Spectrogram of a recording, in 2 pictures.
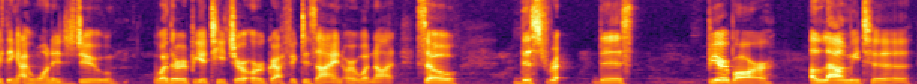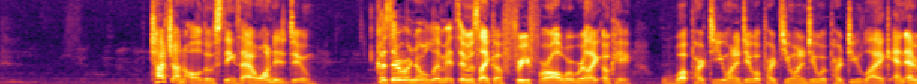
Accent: San Diego, California, United States; growing up in San Diego, it was so exciting to see the growth of it.

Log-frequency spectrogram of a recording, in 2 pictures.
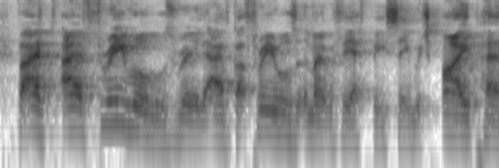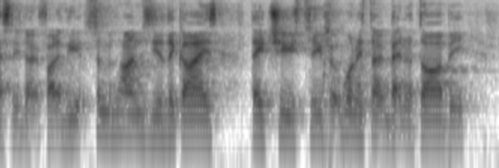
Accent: England, United Kingdom; obviously being an Englishman

